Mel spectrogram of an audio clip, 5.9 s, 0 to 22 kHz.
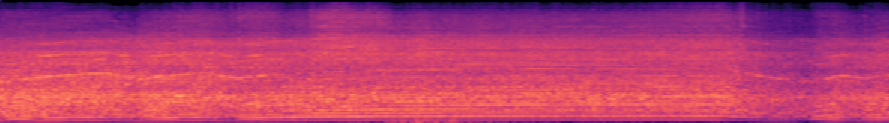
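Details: Shindaiwa EB802RT commercial backpack blower after new carb gasket (old lacked crankcase pulse holes), previously died on acceleration: high, buzzing two-stroke with rushing fan climbs and holds without dying, then dips briefly; healthy.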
